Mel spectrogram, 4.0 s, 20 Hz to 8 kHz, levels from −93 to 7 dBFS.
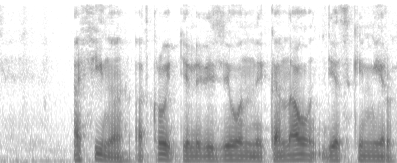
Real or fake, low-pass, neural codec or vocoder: fake; 7.2 kHz; codec, 16 kHz, 8 kbps, FunCodec, trained on Chinese and English, 25 frames a second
